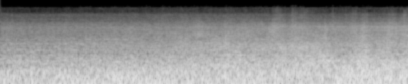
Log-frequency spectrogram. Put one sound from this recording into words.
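Jet engines roar steadily and loudly.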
